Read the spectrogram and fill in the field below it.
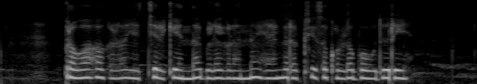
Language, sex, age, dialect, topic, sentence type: Kannada, female, 18-24, Dharwad Kannada, agriculture, question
